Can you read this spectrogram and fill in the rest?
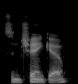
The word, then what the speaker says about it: Zinchenko: Okay, so Alexander Zinchenko, who I almost certainly just butchered the name. – Zinchenko, Who is a player for Arsenal, has just created a Counter-Strike team for Ukraine.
